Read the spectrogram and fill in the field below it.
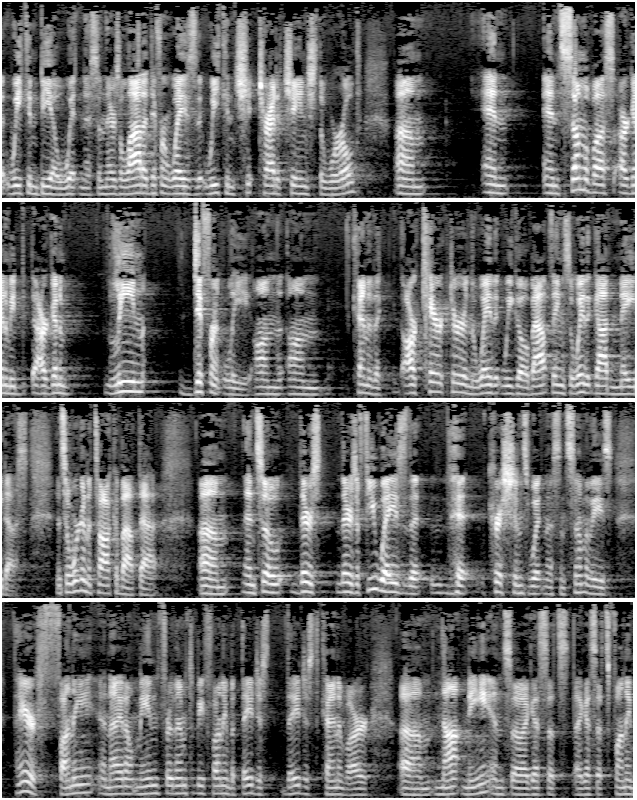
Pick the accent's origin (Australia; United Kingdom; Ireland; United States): United States; Colorado Springs, Colorado; we grew up in Colorado Springs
